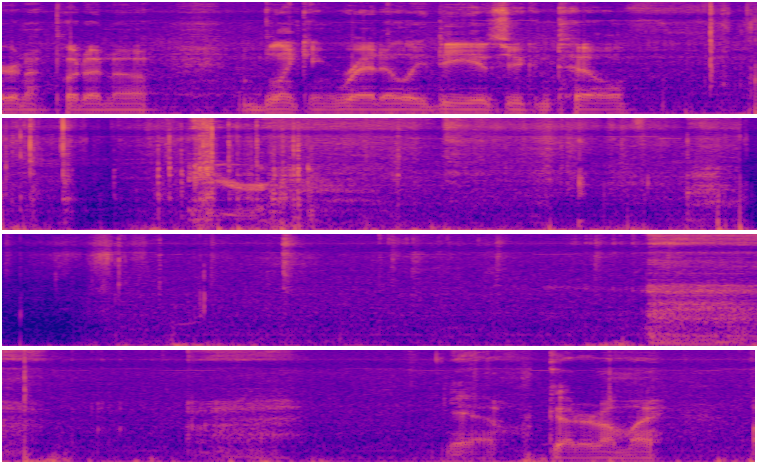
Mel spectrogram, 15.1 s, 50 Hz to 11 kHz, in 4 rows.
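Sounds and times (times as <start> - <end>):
recording device handling: 3.4 - 10.7.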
